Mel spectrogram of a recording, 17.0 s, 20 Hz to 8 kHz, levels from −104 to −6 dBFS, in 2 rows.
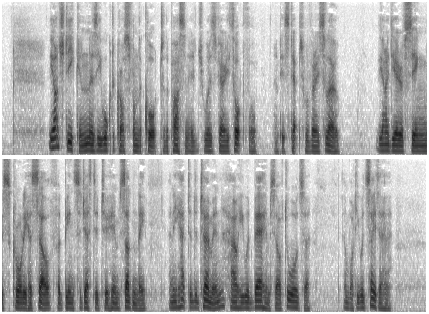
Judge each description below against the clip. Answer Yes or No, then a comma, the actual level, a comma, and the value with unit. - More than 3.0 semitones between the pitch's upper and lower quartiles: No, average, 2.7 semitones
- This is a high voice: No, low, 110 Hz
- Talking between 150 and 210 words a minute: Yes, average, 185 wpm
